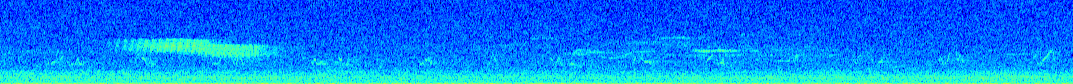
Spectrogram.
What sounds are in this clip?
Red-eyed Vireo, Pine Warbler, Black-throated Green Warbler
